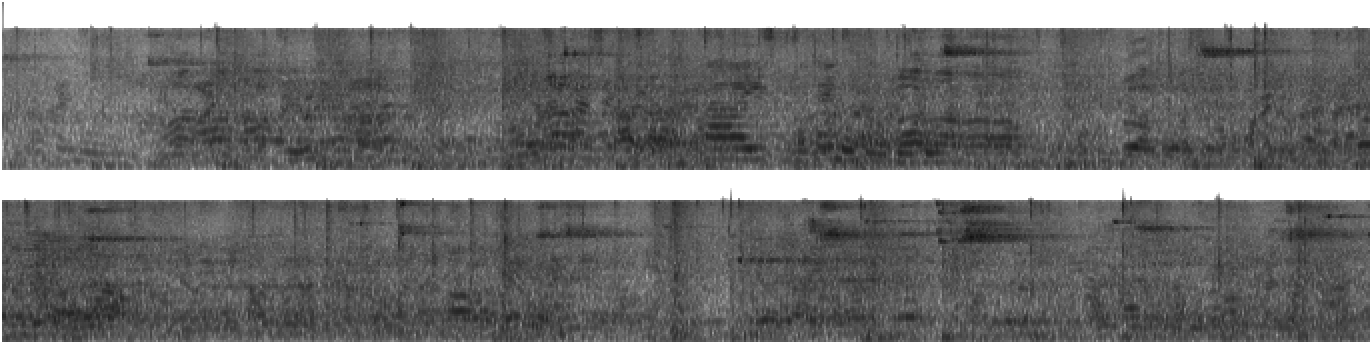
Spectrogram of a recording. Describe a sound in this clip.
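Men call out and talk in a large echoing hall.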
